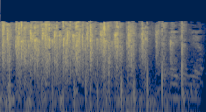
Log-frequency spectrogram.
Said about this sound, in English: So anyway, a round of applause for her last council meeting.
